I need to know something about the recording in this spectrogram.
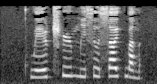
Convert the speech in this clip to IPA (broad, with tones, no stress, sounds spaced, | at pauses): kʰ w e˧˥ ɪ̯ ʈ͡ʂʰ ɻ̩˥ m i˧˥ s ɹ̩˥˩ s a˥ ɪ̯ k w a˨ n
